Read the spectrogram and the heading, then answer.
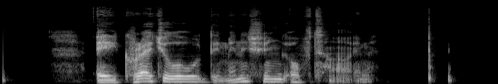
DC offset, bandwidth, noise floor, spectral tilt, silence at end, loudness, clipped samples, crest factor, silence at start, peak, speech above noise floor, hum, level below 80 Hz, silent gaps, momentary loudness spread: under 0.1%; 15.5 kHz; -58 dBFS; -6 dB/octave; 0.45 s; -20 LUFS; under 0.1%; 20 dB; 0.55 s; -2 dBFS; 38 dB; none; -58 dBFS; none; 23 LU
